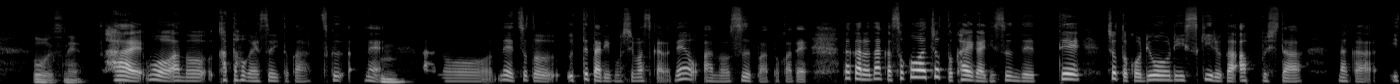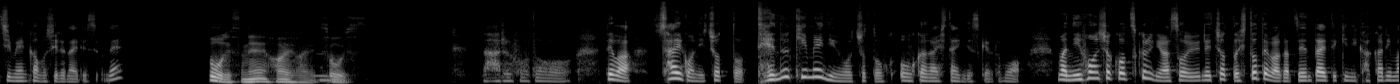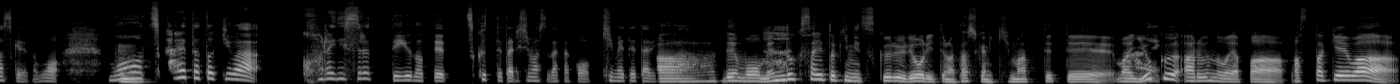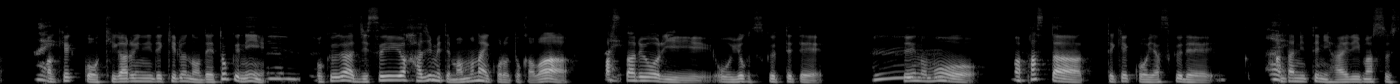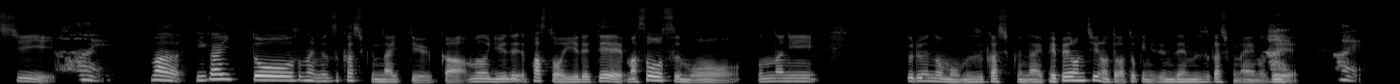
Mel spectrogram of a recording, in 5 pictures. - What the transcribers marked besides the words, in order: other background noise; other noise; "パスタ" said as "パスト"
- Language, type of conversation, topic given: Japanese, podcast, 普段、食事の献立はどのように決めていますか？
